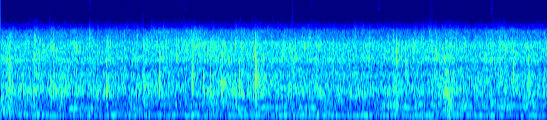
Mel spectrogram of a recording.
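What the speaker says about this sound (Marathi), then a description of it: "आता आपण ह्या एक एक करून तळून घेऊयात तळताना गॅस जास्त मोठाही नाही जास्त कमीही नाही मीडियम गॅसवरती तळून घ्यायच्या" Rava chakli sizzles in hot oil over a medium flame, a few pieces frying at once, giving a steady, close, crackling bubbling hiss that runs without pause and with no talk.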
